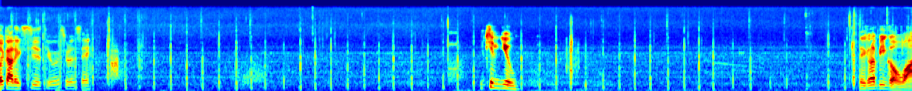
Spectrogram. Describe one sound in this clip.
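Footsteps tread steadily on gravel and pavement.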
